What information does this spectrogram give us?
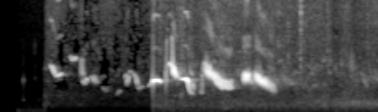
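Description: House Finch song: a quick, jumbled run of high, squeaky warbled notes, rising and falling, ending in a burry slurred phrase.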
